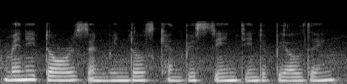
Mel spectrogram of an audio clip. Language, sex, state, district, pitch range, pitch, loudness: English, female, Nagaland, Kohima, 175-195 Hz, 185 Hz, -14 LUFS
